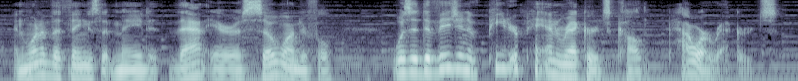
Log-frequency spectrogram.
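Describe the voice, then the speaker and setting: A man is speaking. Music plays in the background. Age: old. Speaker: nostalgia video host. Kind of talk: casual nostalgic talk to camera. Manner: enthusiastic.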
